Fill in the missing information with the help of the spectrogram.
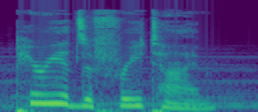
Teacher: the word of runs into the word free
